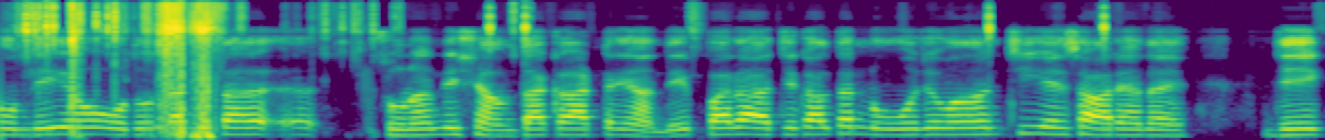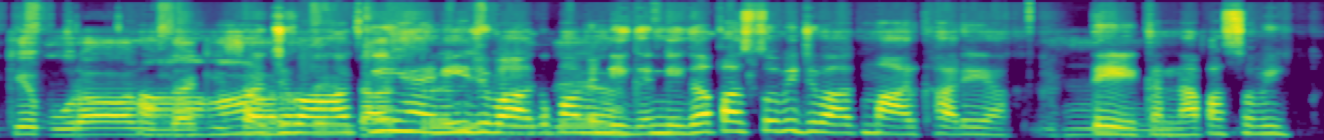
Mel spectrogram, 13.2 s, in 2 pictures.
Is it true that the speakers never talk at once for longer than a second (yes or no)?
no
